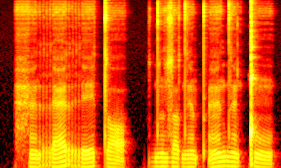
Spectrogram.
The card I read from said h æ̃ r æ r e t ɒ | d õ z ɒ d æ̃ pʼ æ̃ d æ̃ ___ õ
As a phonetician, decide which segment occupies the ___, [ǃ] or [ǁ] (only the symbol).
ǃ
